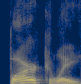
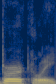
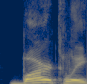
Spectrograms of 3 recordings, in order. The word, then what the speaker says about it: Berkeley: at the foot of Barkley Castle not Berkeley Castle Barkley Castle uh which is spelled exactly the same way um on the near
